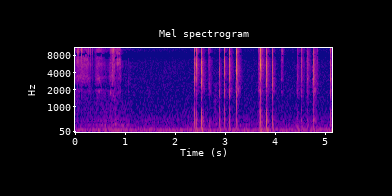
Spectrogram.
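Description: Long nails scratch softly across a hand-sized, hollow, hard red and green plastic strawberry character toy, then tap its face and leaves in a run of sharp, crisp clicks. The sound is quiet, bright and dry, with almost no low end and each tap dying away instantly.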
